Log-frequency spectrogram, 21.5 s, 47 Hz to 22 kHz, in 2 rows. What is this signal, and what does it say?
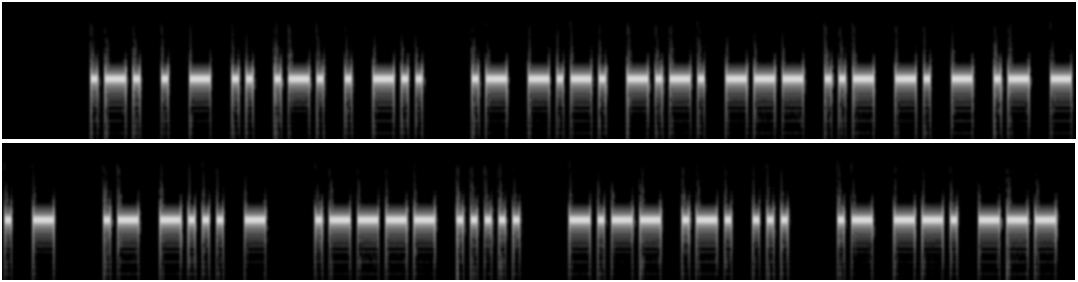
Morse code, heard as a keyed tone, about 17 wpm, 700 Hz. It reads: RETIRED ACCOUNTANT ABT 15 YRS AGO
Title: Practice QSO - Exchange 3 - More Info - 17wpm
